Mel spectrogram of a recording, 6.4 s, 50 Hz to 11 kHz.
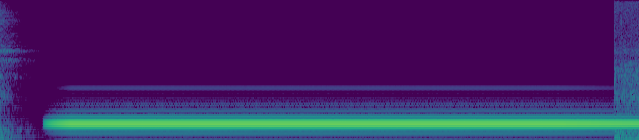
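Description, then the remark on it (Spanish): A pure electronic sine tone, a steady mid-pitched hum with no overtones, starts abruptly and holds at constant pitch and loudness for about six seconds before cutting off. “Usando este generador de tonos puedo sacar la misma frecuencia fundamental sin armónicos. Ahora sí vamos a escuchar los 440 Hz puros.”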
